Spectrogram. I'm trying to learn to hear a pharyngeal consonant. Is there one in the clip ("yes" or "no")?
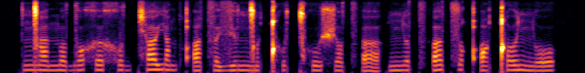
no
